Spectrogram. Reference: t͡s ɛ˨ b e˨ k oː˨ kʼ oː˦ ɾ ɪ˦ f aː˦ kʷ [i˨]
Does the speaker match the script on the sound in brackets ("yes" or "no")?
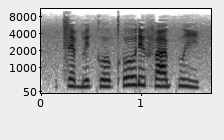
no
